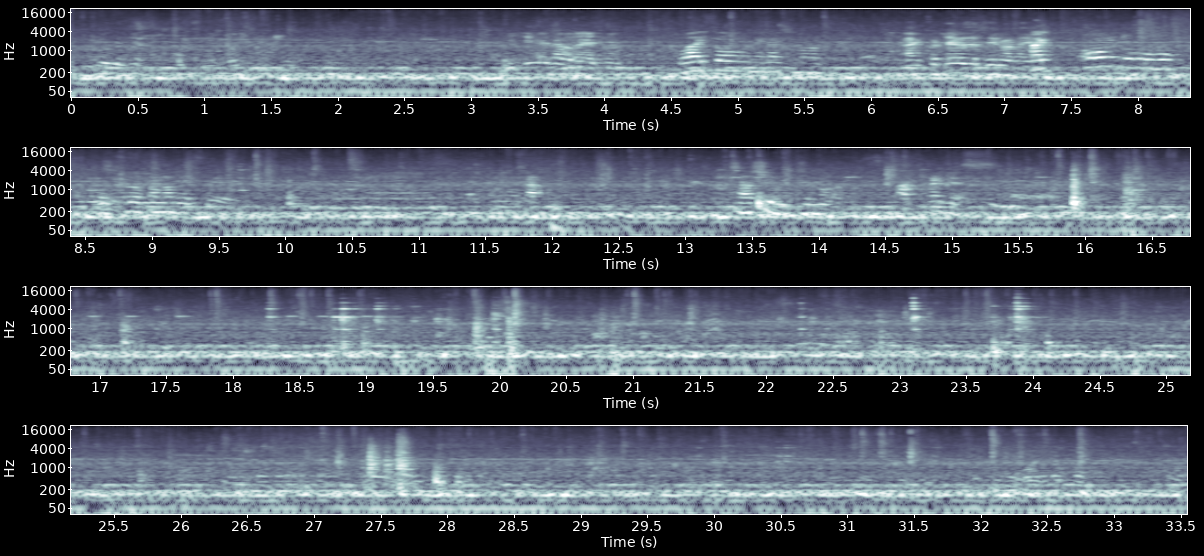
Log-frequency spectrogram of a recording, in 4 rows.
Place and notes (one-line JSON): {"title": "chome asakusa, tokyo - noodle soup restaurant", "date": "2013-11-16 17:33:00", "latitude": "35.71", "longitude": "139.80", "altitude": "10", "timezone": "Asia/Tokyo"}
